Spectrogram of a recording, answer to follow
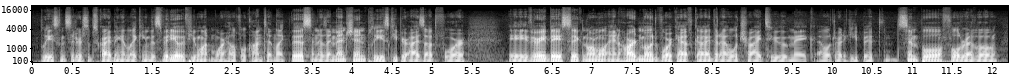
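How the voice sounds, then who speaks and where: A man with a fairly low, clear and resonant voice narrates a video game guide. He explains things plainly, step by step, in the manner of a walkthrough voice-over. Faint music plays behind him. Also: no echo. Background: music under the voice.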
